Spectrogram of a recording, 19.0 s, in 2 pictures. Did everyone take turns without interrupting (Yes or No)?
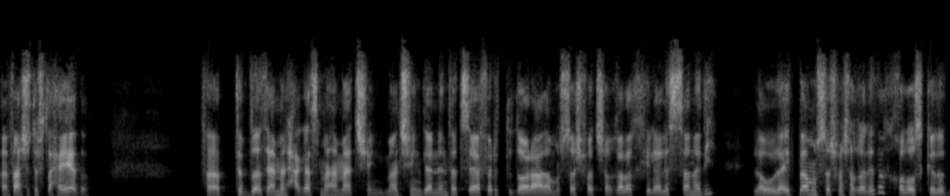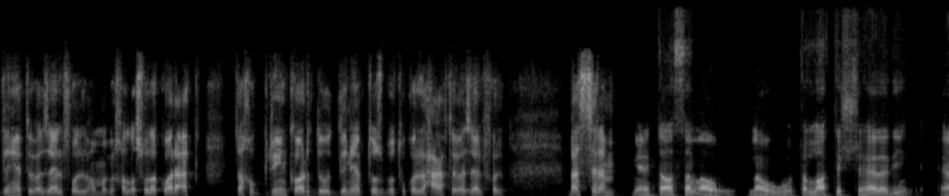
Yes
